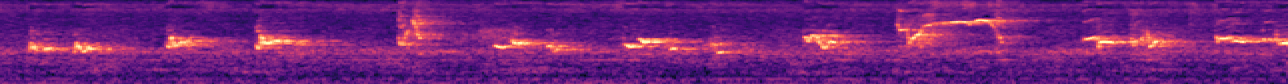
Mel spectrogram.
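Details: Yellow-vented bulbul song from a training master recording: rapid string of short, gurgling whistled phrases repeated roughly every half second, some slurring upward, with light background hiss.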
